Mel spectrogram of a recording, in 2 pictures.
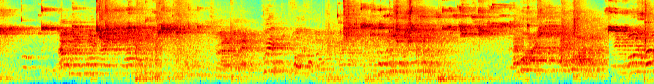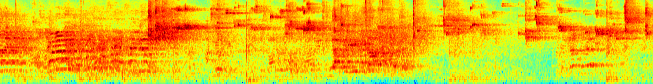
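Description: Basketball game in a gym: a ball bouncing on the hardwood court among people's voices, all echoing in a large hall.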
